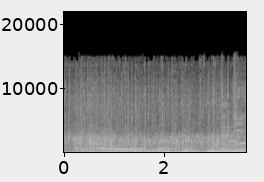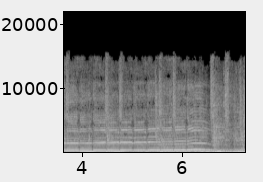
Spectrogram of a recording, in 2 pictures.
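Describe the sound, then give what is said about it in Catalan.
Dense, steady applause from an audience fills the whole clip, loud and continuous, with voices whooping and calling out over the clapping in the second half. “Vinga, doncs fort aplaudiment, sisplau, també per ells que ens acompanyen avui”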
